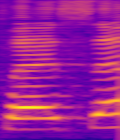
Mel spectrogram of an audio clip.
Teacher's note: ini dinamakan mad muttasil. Karena mad bertemu dengan hamzah dalam satu kata, maka harus dibaca panjang selama 4 atau 5 harokat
